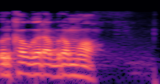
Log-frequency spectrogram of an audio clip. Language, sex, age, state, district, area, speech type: Bodo, male, 60+, Assam, Udalguri, urban, spontaneous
